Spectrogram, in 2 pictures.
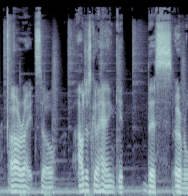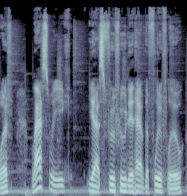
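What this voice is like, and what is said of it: Hoarse, strained voice. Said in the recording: “if you cannot tell my voice, yes, yet. I'm still recovering from that. My voice is halfway shot”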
